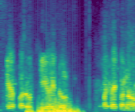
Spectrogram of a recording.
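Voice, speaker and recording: A man's voice: mid-range voice, completely flat delivery, rapid-fire. A man with a Bangladeshi accent chatting casually and insistently on a slightly dull, noisy phone call.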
